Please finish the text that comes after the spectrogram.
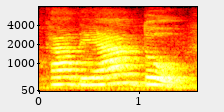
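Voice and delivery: "Cadeado" read slowly, each syllable drawn out. Shown as a demonstration. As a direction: spell out "Cadeado" slowly for a child. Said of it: "o que que nós escrevemos?".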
